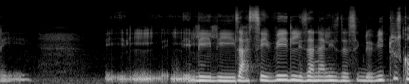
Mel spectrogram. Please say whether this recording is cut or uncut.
cut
